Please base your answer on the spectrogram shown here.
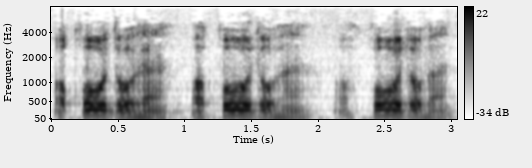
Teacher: القاف في الدرجه الثالثه من درجات التفخيم، وفيها مد طبيعي وصلا وقفا لانها في وسط الكلام.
